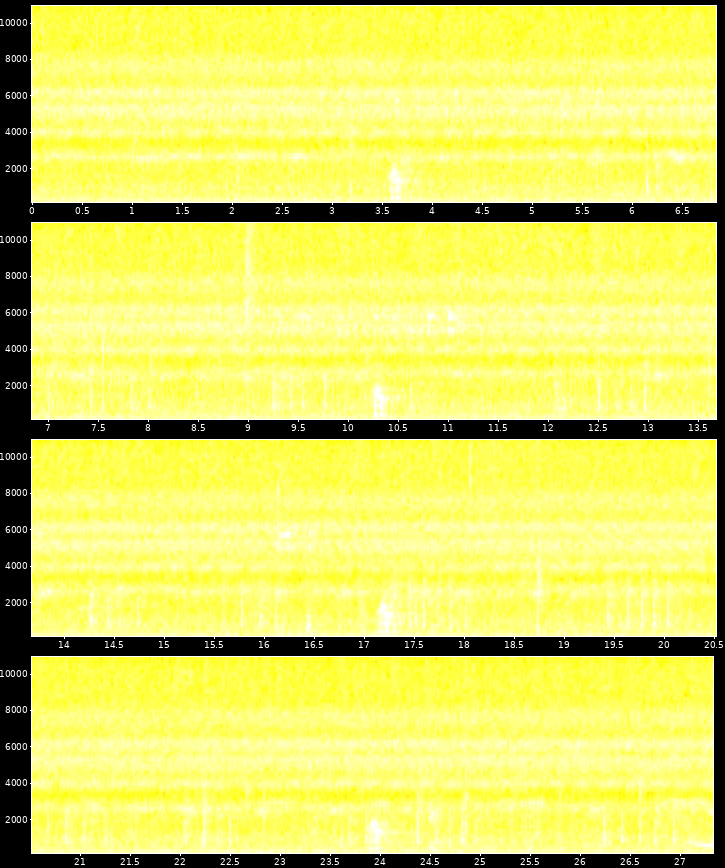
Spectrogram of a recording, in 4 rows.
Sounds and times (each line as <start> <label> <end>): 0.0 bamboo forest 27.3
0.0 insects 27.3
3.4 Frogs chirping 4.0
6.3 Frogs chirping 11.2
12.7 Frogs chirping 27.3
